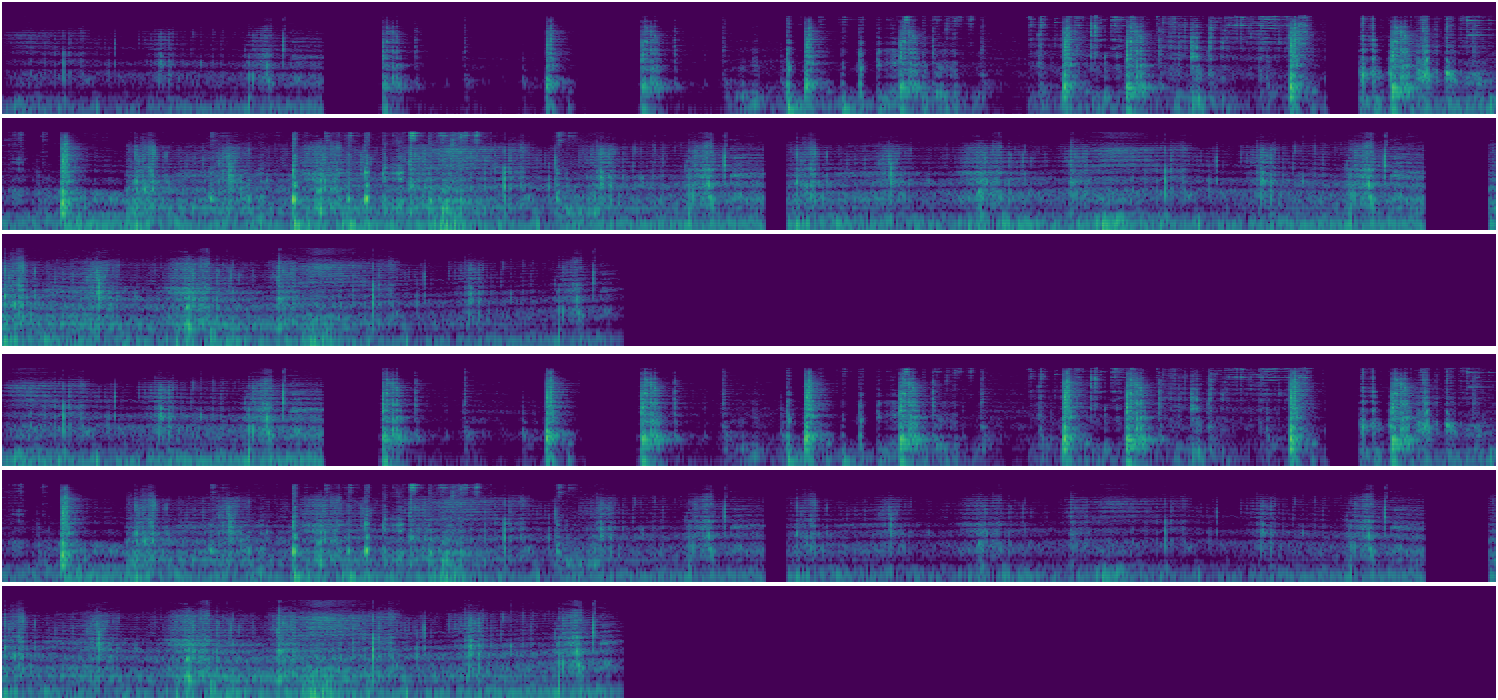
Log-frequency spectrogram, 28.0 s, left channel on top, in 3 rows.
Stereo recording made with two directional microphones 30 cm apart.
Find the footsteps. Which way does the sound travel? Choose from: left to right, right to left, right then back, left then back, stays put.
left then back.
